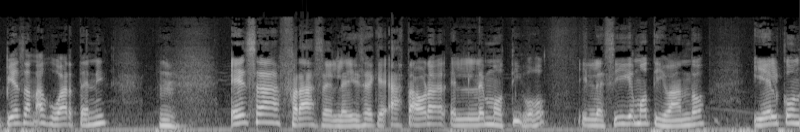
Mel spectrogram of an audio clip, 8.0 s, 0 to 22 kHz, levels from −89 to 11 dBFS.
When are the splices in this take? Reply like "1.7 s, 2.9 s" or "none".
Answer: 1.5 s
